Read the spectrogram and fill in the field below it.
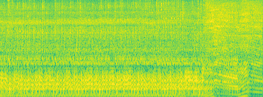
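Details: Chainsaw test run after fuel tank mounting repair (screw pushing tank into crankcase to take up slop), muffler cap a little loose: high two-stroke buzz holds steady under cut, revs rise and fall cleanly on release; healthy, normal running.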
